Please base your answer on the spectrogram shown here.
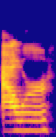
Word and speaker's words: hour: So words like hour, like the hour on the clock, and other silent H words will all have un before. Okay.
